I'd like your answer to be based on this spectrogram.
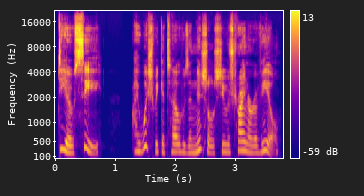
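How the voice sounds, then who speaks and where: A woman's voice: medium pitch, a little fast, darkish tone, natural voice. A woman playing an earnest husband in a radio drama, with a stagey delivery. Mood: earnest, defensive. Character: earnest, defensive husband, a businessman. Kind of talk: amateur radio drama acting.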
